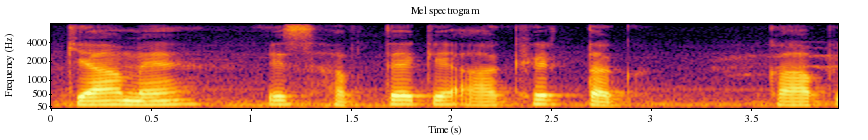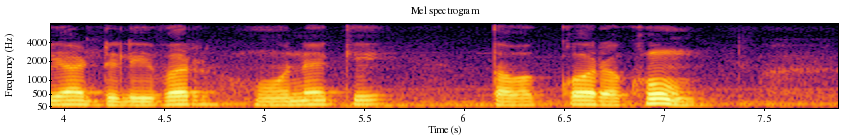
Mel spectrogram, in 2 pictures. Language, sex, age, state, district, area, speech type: Urdu, male, 18-30, Delhi, South Delhi, urban, read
